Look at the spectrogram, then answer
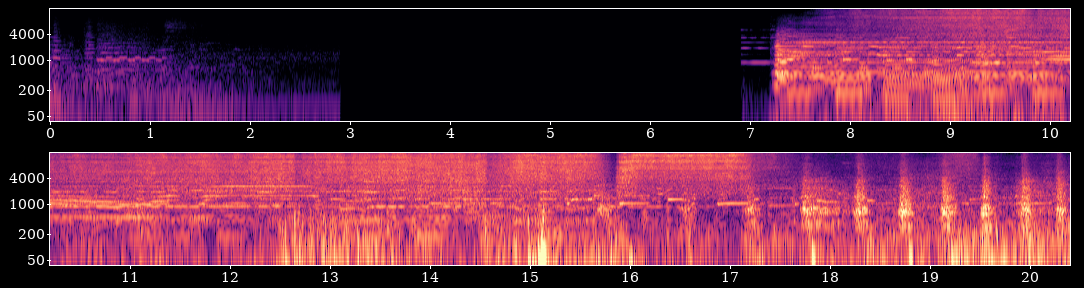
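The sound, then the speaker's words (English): A Disney steam train locomotive vents a loud, sustained hiss of steam after a brief bit of music and a silent pause, with rhythmic chuffing puffs emerging near the end. “And so, instead of touring the park, this month I'm going to share some Disney steam train footage that I've taken over the past year.”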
